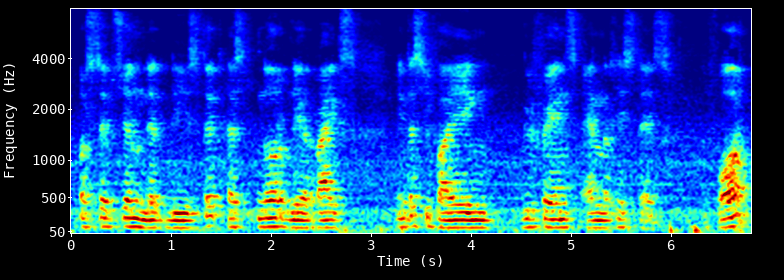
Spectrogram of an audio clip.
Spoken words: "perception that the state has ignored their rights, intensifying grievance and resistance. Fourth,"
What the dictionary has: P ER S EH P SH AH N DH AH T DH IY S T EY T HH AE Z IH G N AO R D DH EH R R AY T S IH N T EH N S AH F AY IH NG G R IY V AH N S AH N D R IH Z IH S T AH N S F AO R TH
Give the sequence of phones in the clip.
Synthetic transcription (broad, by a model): P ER S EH P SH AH N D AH T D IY S T EY T HH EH S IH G N AO R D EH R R AY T S IH N T EH N S AH F AY IH NG G R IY F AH N S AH N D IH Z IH S T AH S F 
